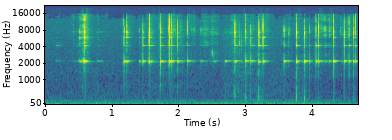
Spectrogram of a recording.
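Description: A glass object is tapped in a quick, uneven run of light taps, each giving a short, bright clink with a clear ringing tone around 2.2 kHz that fades almost at once. A faint, steady low hum stays underneath throughout.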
